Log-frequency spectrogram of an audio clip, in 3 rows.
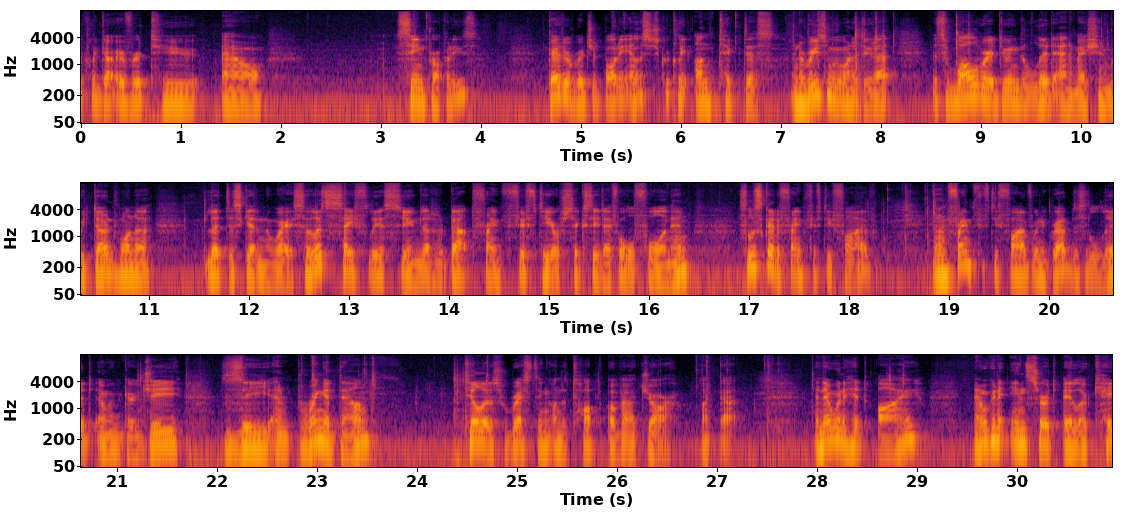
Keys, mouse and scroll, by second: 3.3 click, 5.3-6.5 drag, 7.7 shift+Left, 8.7 KP_1, 12.9-18.3 drag, 18.3-19.4 shift+middle drag, 19.0-19.4 scroll down 2, 19.4 click, 20.0-21.2 scroll up 1, 21.2 g, 23.0-26.8 shift+middle drag, 23.4-24.0 shift+scroll up 2, 24.4 g, 26.8 click, 27.1-30.9 middle drag.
